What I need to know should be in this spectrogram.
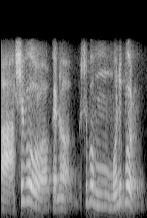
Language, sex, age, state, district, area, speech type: Manipuri, male, 60+, Manipur, Churachandpur, urban, conversation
